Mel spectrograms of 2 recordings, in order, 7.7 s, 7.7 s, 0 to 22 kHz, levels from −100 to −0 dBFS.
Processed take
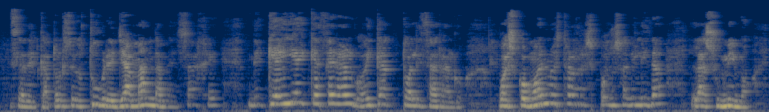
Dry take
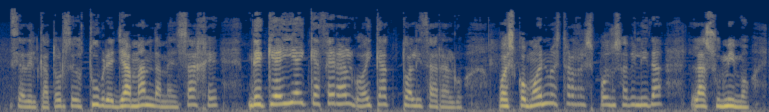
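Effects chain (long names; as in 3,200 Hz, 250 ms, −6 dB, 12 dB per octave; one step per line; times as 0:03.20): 0:01.63–0:02.66: downward compressor 12 to 1, threshold −41 dBFS, peak gain reduction 20.5 dB
resonators tuned to a chord G#3 minor, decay 0.22 s
level +7 dB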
